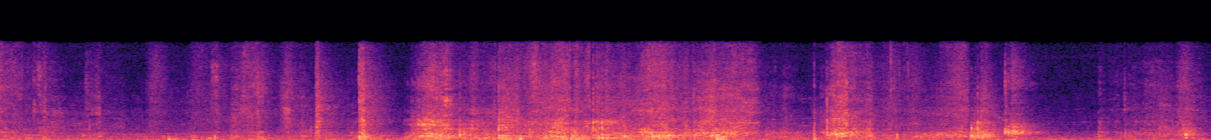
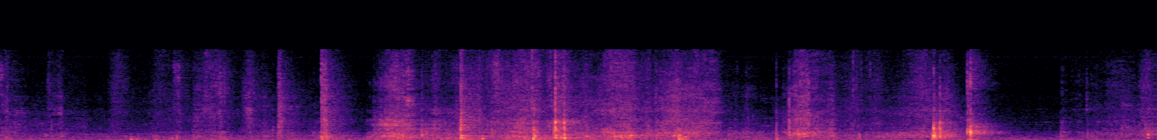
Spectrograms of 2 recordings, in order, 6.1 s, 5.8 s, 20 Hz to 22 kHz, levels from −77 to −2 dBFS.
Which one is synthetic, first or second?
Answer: first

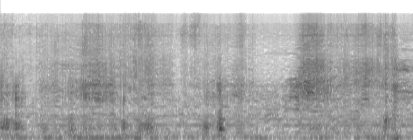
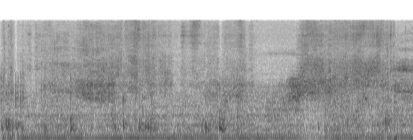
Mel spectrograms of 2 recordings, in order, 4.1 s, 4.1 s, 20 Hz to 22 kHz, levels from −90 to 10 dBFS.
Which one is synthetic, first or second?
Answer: first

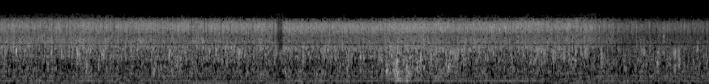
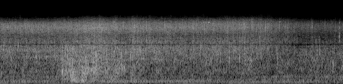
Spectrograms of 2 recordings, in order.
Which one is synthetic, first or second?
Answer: first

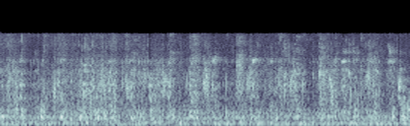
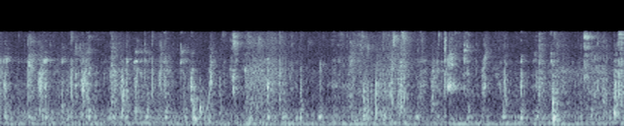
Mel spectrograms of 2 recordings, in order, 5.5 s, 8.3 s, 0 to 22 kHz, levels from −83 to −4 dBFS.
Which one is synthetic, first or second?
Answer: first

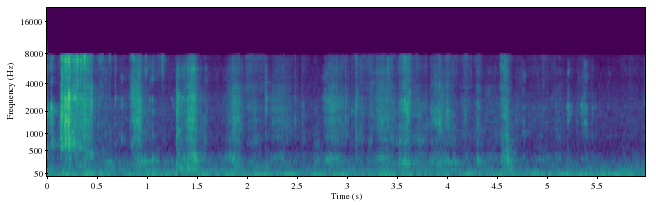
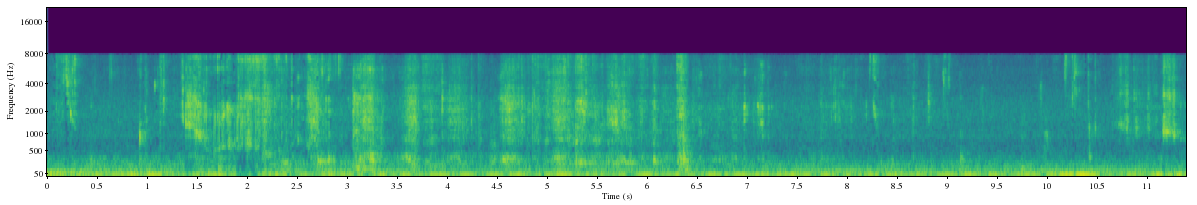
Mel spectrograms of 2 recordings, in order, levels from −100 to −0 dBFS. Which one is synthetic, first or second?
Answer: first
